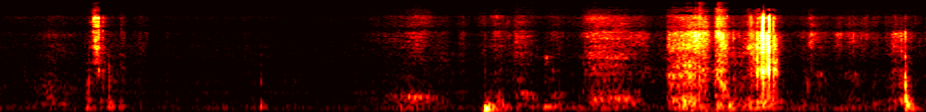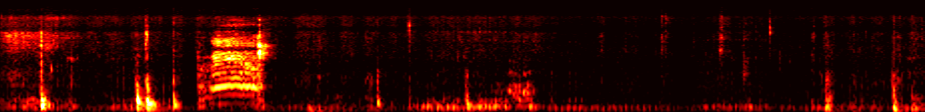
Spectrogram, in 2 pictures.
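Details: Kitten named Sofia, a rescued stray, playing: one short arching meow with rich harmonics near the middle, amid rustling, scratching and thumps of play, with low purr-like rumbles toward the end.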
